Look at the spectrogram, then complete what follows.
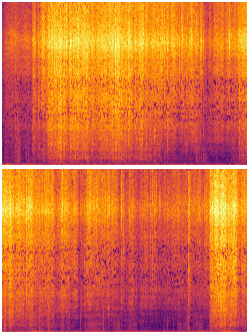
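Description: Paper fast-food packaging rustling and crinkling as it is handled. It starts about a second in and lasts a few seconds, then fades, and a louder stretch comes near the end.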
